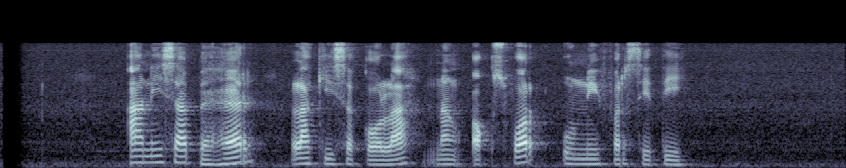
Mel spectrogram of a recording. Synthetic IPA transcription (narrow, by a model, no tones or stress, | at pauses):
ʔanisab̥a̤ɦar | laɡ̥i̤səkolahnaŋɔksfɔrt̪̚unifərsit̪i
